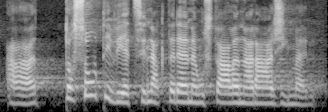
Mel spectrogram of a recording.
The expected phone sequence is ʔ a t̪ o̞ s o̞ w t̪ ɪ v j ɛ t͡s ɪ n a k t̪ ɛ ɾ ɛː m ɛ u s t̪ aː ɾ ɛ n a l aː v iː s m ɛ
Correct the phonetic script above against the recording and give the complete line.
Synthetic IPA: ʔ a t̪ o̞ s o̞ w t̪ ɪ v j ɛ t͡s ɪ n a k t̪ ɛ ɾ ɛː n ɛ u s t̪ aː l ɛ n a ɾ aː ʒ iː m ɛ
